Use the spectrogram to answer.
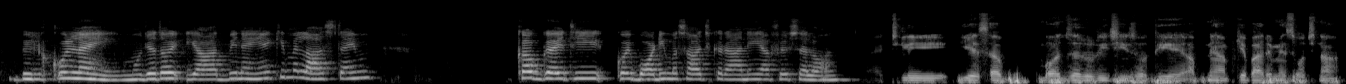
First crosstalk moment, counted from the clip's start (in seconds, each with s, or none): none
